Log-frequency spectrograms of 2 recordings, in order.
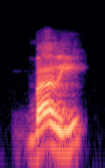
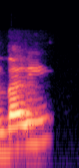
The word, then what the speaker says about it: Babi: Y había uno que era em, protagonizado por la serie Alegría, y se llamaba eh, Babi, entre paréntesis, se, lee, se pronuncia como se lee, que era Baby, pero decían Babi, se pronuncia como se lee.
